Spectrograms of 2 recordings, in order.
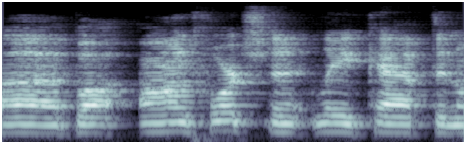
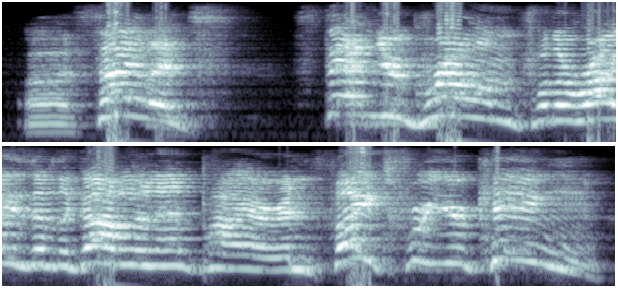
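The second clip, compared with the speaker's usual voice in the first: very high, very loud, shrill tiny goblin screech; 12 dB louder than usual. Narrating a fight, voicing the tiny goblin with the crown, screaming. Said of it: "The little tiny goblin with the crown in the back screams".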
